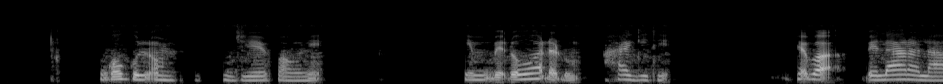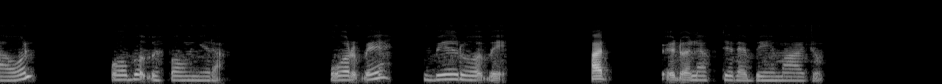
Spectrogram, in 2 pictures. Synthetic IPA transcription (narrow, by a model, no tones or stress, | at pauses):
ɡoɡːɔlʔɔn | d͡ʒɛfawnɛ̰ | himɓɛ̰ɗɔwaɗa̰ɗum | haɡitɛ̰ | hɛɓa̰ɓɛlaɾalaːwɔl | ɓɔːbɔɓɛfawniɾa̰ | wɔɾɓɛ | bɛɾɔːɓɛ̰ | hat̚ | ɓɛ̰ɗɔnaftiɾabɛmaːd͡ʒɔ̰m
